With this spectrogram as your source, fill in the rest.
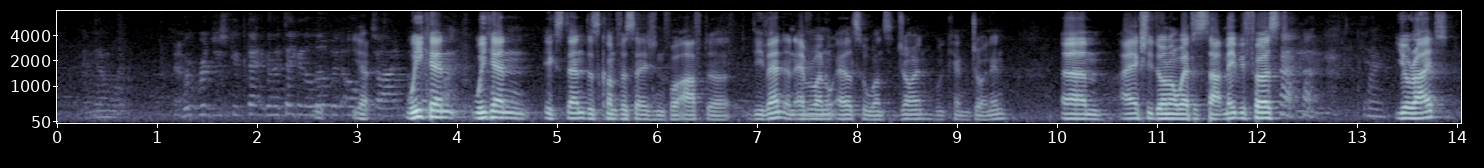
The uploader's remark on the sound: Questions from Gig Workers session at 'Reshaping Work in the Platform Economy conference.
